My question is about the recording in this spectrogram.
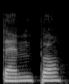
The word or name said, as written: tempo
